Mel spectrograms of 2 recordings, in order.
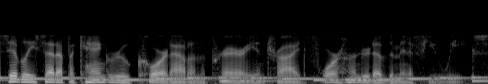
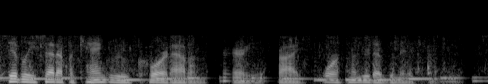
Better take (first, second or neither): first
